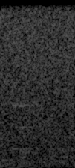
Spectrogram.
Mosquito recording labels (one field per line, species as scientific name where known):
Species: Anopheles gambiae s.s.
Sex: female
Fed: unfed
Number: one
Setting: insect culture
